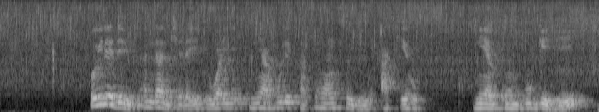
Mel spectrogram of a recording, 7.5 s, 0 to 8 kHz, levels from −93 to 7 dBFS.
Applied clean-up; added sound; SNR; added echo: none; Frying (food); 11 dB; none.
